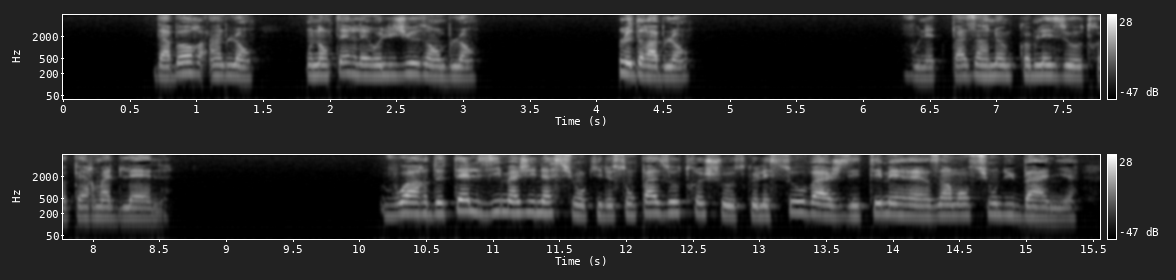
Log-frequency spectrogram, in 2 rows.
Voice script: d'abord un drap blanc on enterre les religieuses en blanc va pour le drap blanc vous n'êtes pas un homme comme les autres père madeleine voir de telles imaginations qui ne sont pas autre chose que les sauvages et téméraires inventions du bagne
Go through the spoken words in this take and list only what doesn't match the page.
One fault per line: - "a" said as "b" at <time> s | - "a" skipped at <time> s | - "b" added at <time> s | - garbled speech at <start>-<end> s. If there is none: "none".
- "drap" skipped at 1.2 s
- "va pour" skipped at 3.1 s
